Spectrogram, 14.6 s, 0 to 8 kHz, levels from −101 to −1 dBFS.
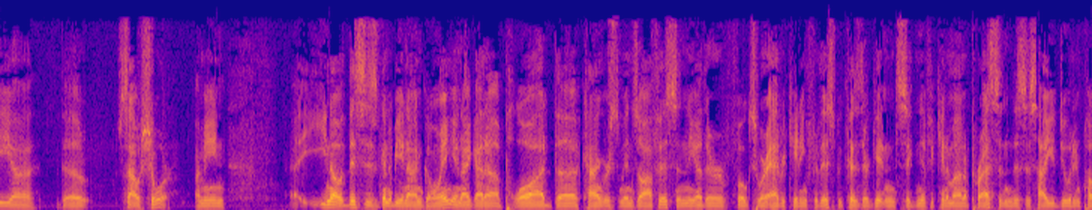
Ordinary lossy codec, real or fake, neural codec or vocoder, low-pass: AAC, 32 kbps; real; none; 7.2 kHz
